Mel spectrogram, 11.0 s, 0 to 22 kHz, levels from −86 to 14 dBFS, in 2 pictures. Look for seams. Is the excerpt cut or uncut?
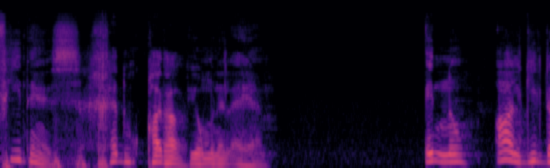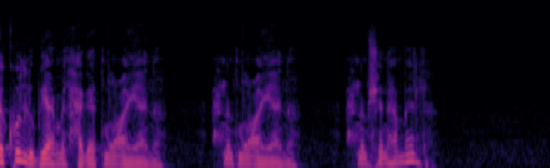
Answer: cut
